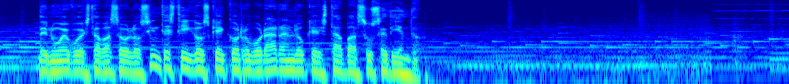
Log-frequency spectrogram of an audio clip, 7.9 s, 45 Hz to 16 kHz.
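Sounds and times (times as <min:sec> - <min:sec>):
speech: 0:00.4 - 0:04.4
telephone ringing in a phone booth at a local store: 0:07.1 - 0:07.8.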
